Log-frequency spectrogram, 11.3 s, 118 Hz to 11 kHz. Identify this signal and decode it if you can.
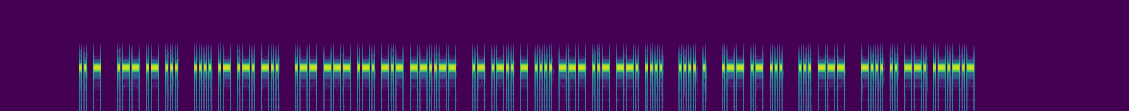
Morse code, heard as a keyed tone, about 48 wpm, 700 Hz. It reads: IT WAS HARD WORK, ALTHOUGH HE WAS SO BIG.
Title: Sentences from Top 600 Words 50wpm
